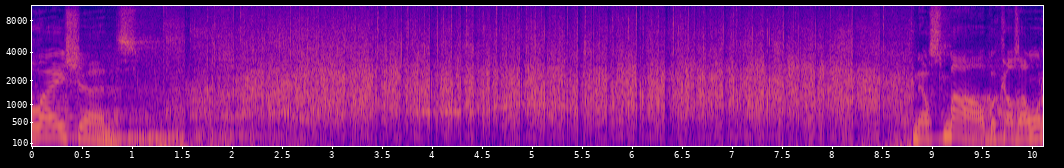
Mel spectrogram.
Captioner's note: applause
